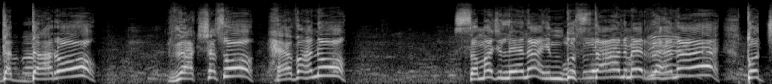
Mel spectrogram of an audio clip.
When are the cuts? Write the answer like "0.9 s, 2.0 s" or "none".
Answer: none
